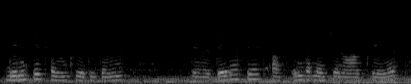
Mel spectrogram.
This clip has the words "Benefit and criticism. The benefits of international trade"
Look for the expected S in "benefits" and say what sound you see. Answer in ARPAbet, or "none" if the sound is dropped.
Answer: none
